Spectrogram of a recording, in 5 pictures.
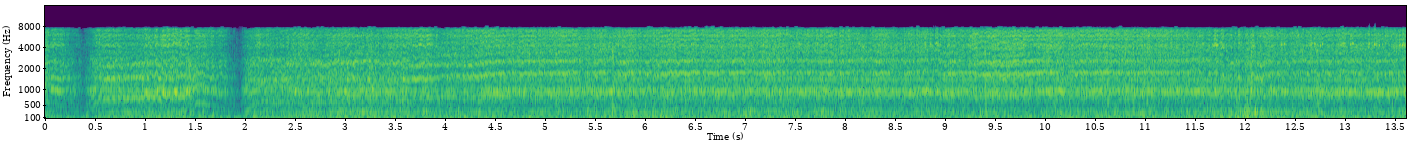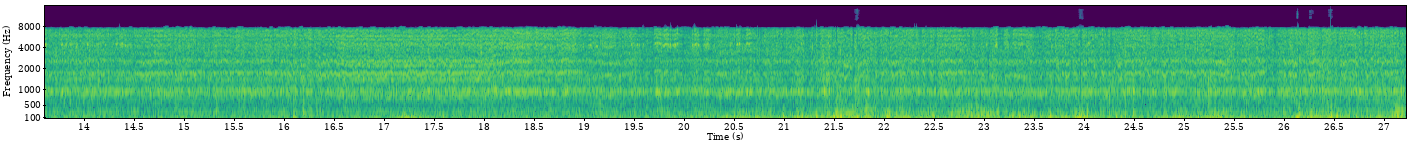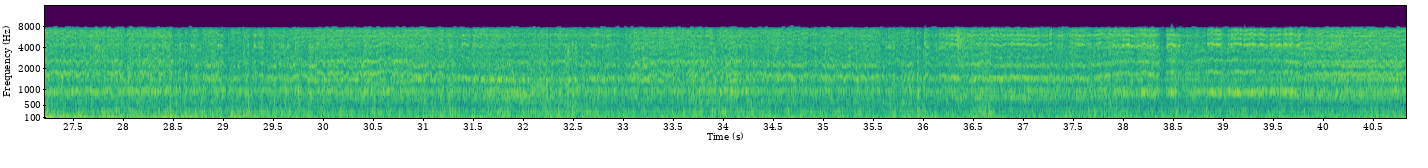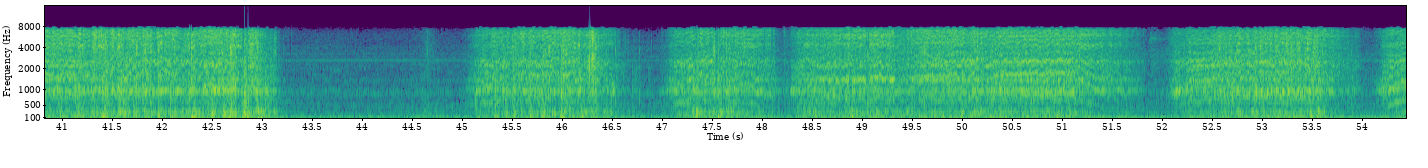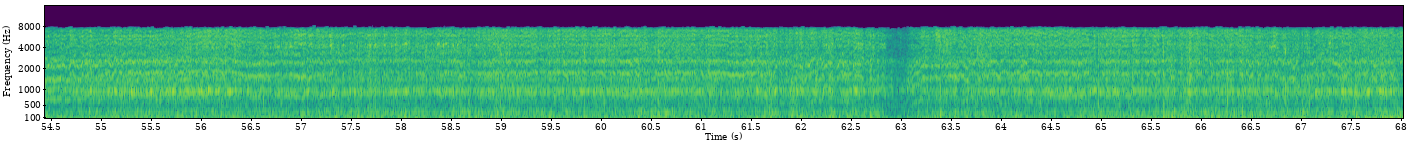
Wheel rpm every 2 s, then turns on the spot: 110, 140, 210, 230, 230, 230, 230, 230, 210, 220, 230, 230, 230, 230, 210, 200, 190, 200, 200, 220, 220, 170, 30, 80, 120, 150, 120, 130, 210, 230, 230, 170, 220, 220.
none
